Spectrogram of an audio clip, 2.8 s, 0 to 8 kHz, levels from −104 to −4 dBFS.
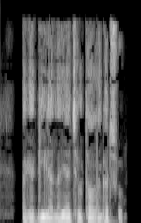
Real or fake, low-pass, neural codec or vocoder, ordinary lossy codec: real; 7.2 kHz; none; MP3, 32 kbps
